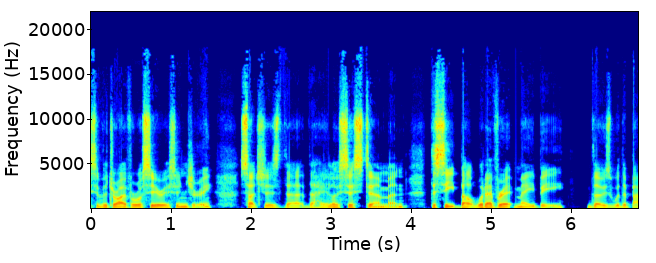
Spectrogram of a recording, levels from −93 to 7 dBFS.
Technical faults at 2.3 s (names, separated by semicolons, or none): one channel drops out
